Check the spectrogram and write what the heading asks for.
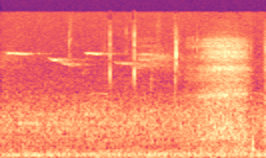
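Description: Quiet outdoor background with a few faint, thin, high bird chirps in the first second or so.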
